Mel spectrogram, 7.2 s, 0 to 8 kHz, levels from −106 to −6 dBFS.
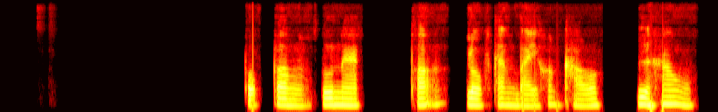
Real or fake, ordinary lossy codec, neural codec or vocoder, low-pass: real; none; none; 7.2 kHz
